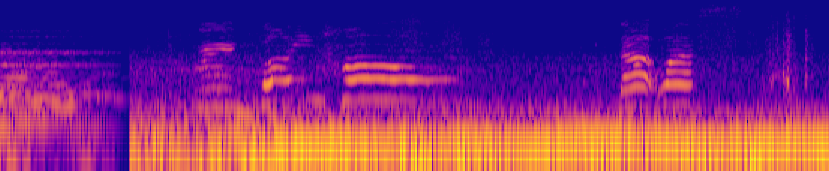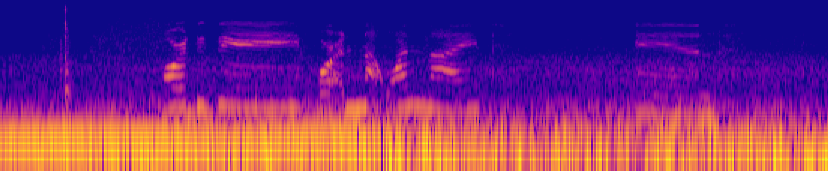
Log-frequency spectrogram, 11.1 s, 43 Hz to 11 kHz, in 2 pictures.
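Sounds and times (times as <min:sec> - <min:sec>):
car interior engine and road drone: 0:00.9 - 0:11.0
woman talking: 0:01.3 - 0:03.1, 0:04.1 - 0:05.0, 0:06.6 - 0:08.9, 0:09.8 - 0:10.4.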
